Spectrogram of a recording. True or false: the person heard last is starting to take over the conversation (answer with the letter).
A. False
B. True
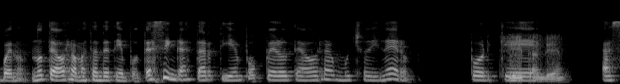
A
